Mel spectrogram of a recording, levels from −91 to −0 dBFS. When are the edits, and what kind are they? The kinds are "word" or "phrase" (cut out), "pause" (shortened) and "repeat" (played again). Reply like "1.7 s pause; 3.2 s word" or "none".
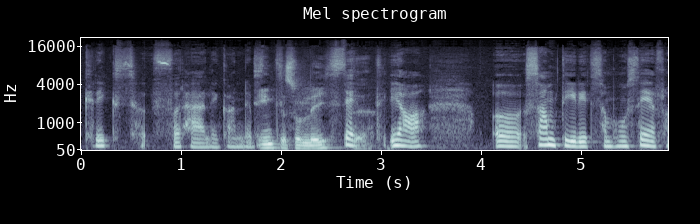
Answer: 1.7 s word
